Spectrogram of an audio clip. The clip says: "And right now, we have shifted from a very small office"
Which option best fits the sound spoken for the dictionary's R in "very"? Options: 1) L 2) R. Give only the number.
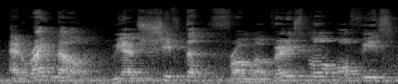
2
